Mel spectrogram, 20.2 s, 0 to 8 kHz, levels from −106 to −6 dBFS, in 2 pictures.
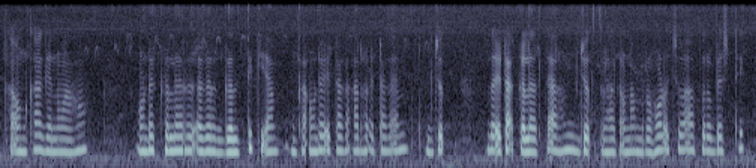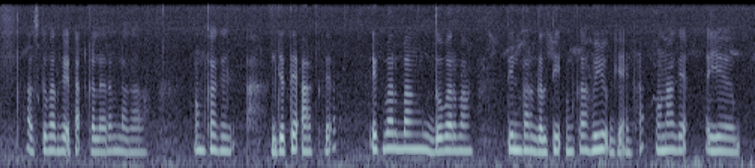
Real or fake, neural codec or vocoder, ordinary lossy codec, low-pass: real; none; none; 7.2 kHz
